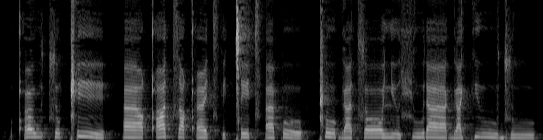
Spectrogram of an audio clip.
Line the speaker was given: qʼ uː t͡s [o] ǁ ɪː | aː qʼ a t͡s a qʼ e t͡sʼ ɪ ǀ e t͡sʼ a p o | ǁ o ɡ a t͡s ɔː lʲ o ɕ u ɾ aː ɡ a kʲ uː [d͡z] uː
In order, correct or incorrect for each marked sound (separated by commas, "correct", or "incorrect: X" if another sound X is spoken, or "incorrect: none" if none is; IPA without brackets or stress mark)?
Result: correct, correct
